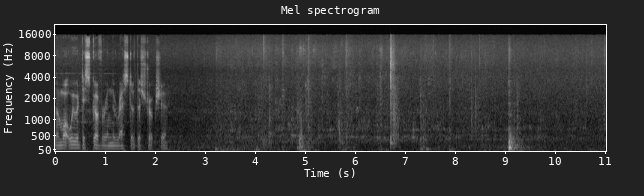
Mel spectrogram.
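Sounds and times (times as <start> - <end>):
faint room hiss: 0.0 - 11.0
footsteps: 3.2 - 9.4
thumps inside a building: 8.4 - 9.5.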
